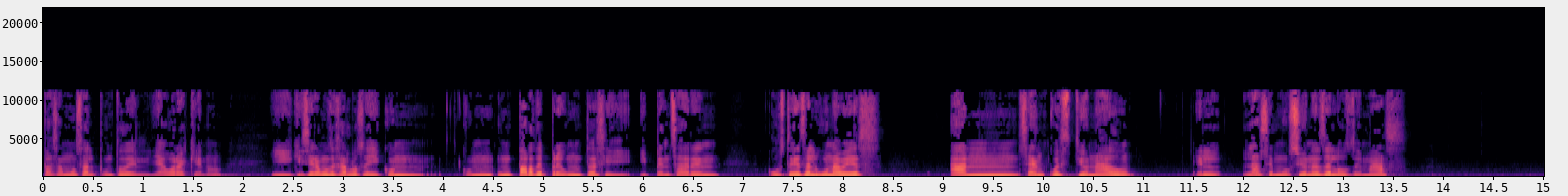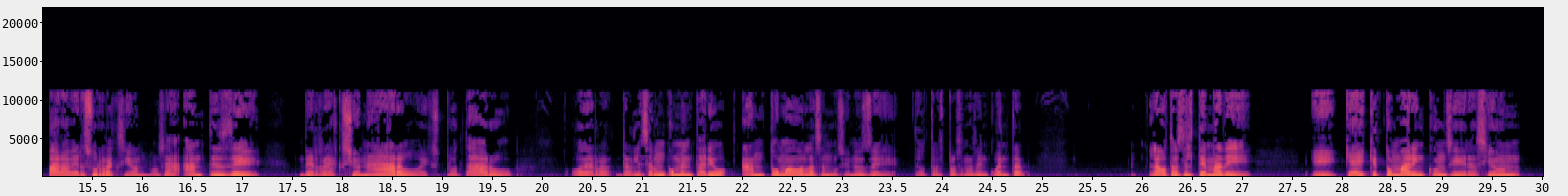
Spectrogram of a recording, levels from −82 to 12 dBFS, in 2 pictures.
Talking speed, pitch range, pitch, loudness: 155 wpm, 100-120 Hz, 105 Hz, -21 LUFS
